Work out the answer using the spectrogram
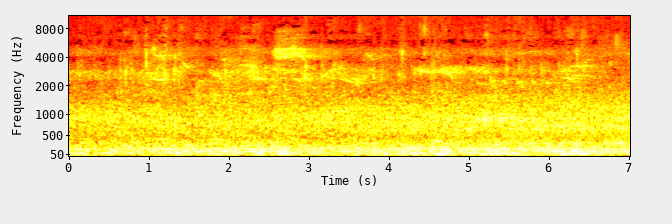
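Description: Near silence outdoors: faint, brief bird calls now and then over a low steady background hum.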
